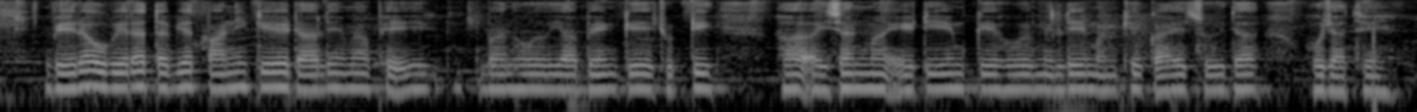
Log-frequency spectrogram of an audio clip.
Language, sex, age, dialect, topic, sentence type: Chhattisgarhi, male, 18-24, Western/Budati/Khatahi, banking, statement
